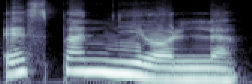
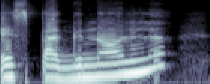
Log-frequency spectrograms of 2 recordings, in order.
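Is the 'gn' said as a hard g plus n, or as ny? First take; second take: ny; hard g. First: The gn is one ny sound. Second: The g and n are sounded separately. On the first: The speaker calls it right. "Como si tuviese una ñ en vez de la G-N" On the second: The speaker calls it wrong. "No digo espagnol"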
